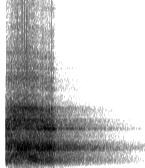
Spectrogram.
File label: Enemy Pain; Warframe; Lasrian; Lasrian Enemy C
